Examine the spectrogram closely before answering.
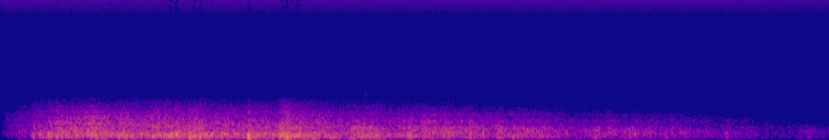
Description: Thunder; Prison Architect

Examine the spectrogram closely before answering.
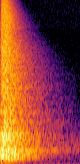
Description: Snare

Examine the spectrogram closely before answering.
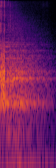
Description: net swish; sports room sfx; birthday party bash; wii

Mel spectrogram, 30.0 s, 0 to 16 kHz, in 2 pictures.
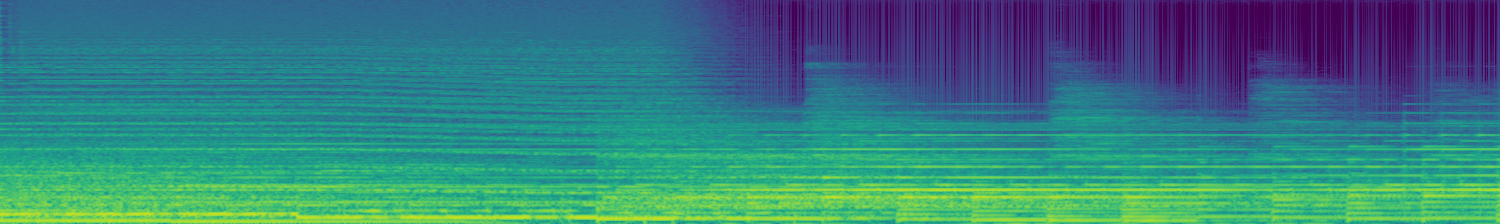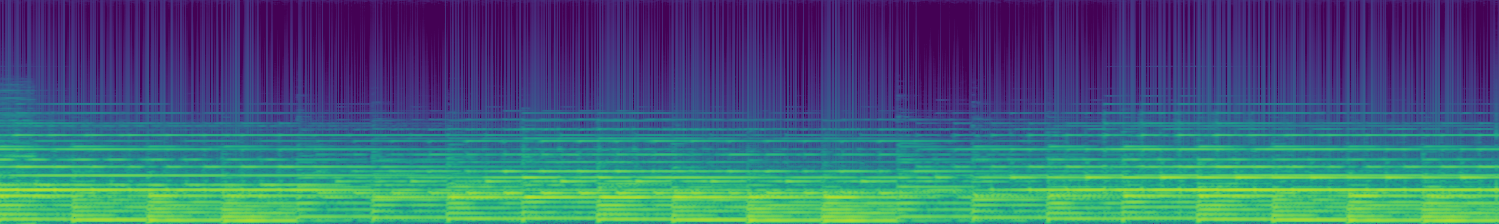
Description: Steelworks Slow; rive wreck hack die retry; ps4

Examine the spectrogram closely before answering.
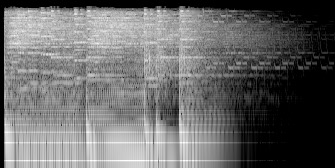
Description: Jingle Mission Start; Gun Gun Pixies; PS Vita

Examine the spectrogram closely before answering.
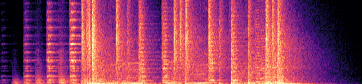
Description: jingle kraken; Seven Seas Solitaire

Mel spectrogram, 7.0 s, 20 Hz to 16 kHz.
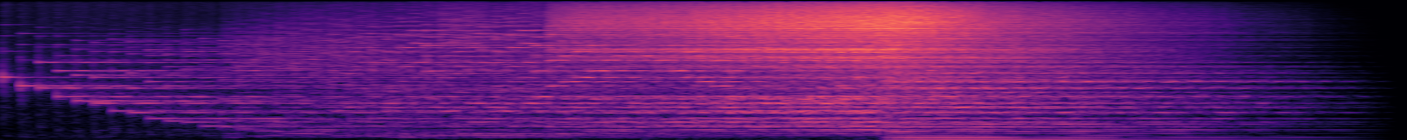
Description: TECNO; Reverthion; PS1

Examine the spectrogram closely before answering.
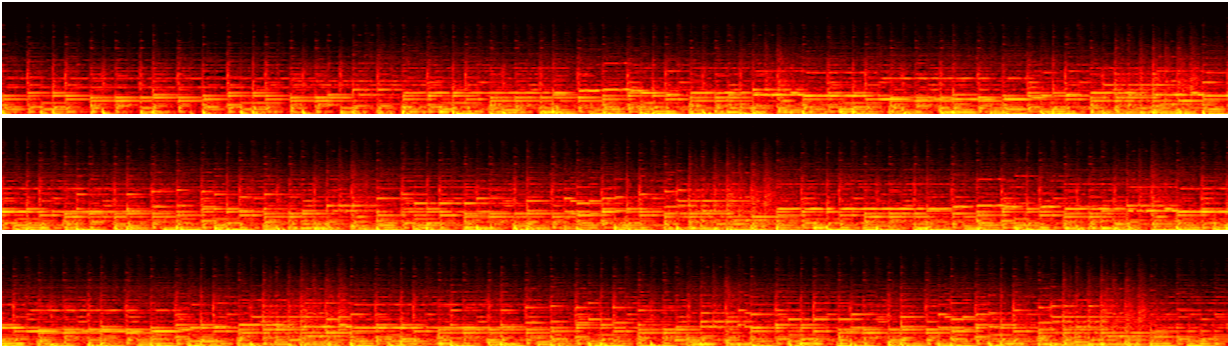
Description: Muffled; super mario and the rainbow stars; Crash Landing

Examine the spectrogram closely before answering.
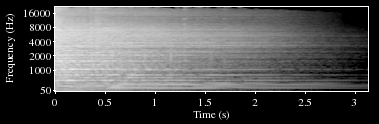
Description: Finish Level; Futuregrind

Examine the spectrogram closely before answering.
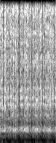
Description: ratchet; Birthday Party Bash; Wii

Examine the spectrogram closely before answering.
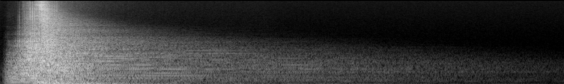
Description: RN Stinger

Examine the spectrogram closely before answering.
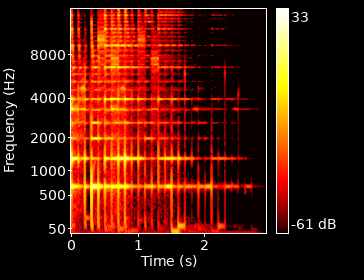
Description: Quest clear; MegaTagmension Blanc + Neptune vs Zombies; PS Vita

